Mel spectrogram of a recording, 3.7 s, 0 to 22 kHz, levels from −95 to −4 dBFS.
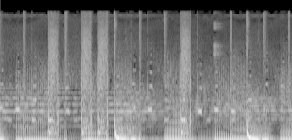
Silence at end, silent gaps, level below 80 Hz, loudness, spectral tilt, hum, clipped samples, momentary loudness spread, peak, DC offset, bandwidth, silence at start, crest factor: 0 s; none; -20 dBFS; -19 LUFS; -4 dB/octave; none; under 0.1%; 7 LU; -2 dBFS; under 0.1%; 16 kHz; 0 s; 16 dB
